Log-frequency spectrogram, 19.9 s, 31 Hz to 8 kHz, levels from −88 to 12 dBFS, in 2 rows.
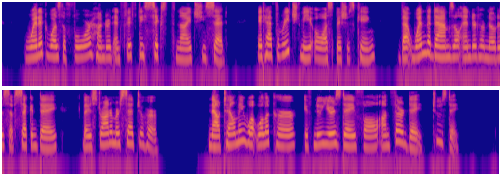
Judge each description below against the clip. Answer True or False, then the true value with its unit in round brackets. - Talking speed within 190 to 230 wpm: False (150 wpm)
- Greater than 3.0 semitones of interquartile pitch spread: False (2.7 semitones)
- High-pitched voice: True (210 Hz)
